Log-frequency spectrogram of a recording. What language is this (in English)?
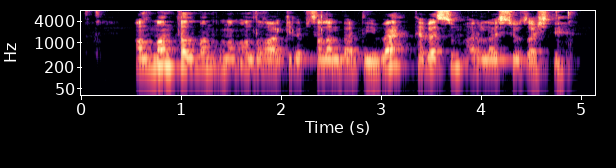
Uyghur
